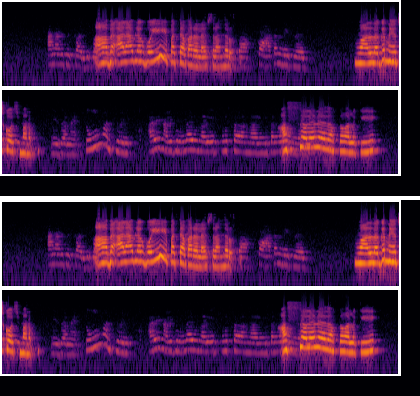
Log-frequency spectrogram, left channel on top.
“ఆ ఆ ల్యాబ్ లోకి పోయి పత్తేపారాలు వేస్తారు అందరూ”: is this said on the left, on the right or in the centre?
Right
